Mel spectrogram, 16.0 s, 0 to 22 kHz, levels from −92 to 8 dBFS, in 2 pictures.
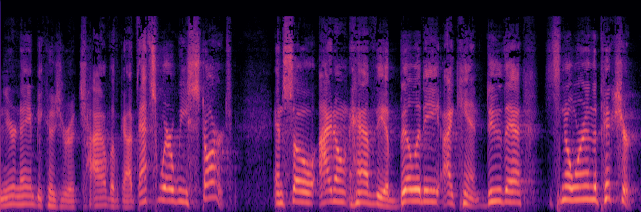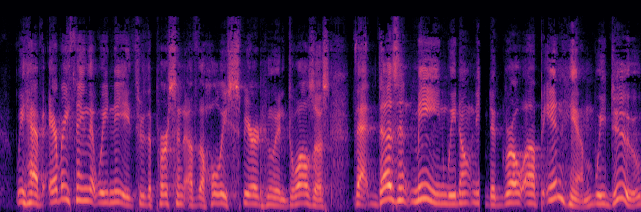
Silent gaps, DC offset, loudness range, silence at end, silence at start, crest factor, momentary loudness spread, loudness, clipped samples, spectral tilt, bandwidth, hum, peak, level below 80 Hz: none; under 0.1%; 3 LU; 0 s; 0 s; 18 dB; 10 LU; -22 LUFS; under 0.1%; -4 dB/octave; 16 kHz; none; -4 dBFS; -64 dBFS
